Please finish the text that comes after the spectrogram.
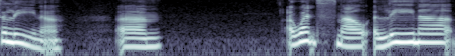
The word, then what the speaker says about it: Alina: I just want to make sure I pronounce this right. Yeah, it's Alina.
